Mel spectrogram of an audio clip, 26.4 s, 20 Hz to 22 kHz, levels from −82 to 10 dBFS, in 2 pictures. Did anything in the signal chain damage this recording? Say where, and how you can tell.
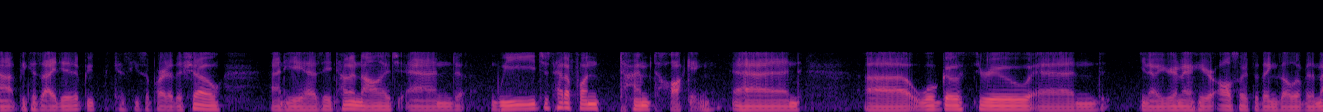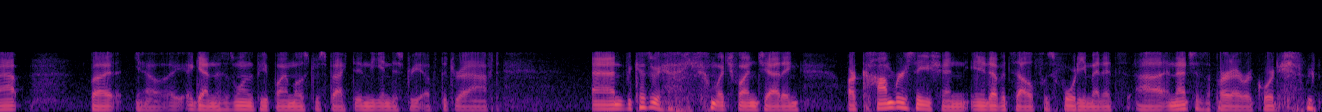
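No, nothing along the way has damaged this speech. It's come over a G.726 ADPCM link at 32 kbit/s, and all you can hear of that is the telephone band topping out around 4 kHz and a touch of light coding wear.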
